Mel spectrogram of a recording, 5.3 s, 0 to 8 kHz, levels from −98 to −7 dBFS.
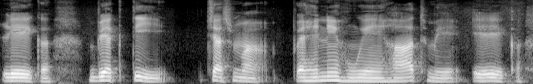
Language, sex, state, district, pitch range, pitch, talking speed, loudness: Hindi, male, Chhattisgarh, Sukma, 115-130 Hz, 120 Hz, 100 wpm, -17 LUFS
